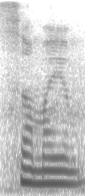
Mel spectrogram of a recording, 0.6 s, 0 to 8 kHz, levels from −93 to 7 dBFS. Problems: low volume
